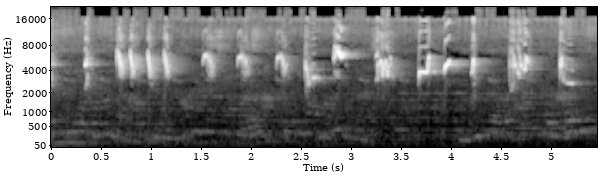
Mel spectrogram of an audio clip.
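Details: In Kediri, a Javan bush lark sings vigorously, a dense series of bright, high chirps and short downslurred whistles, some clustered in fast triplets, over a steady low murmur.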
